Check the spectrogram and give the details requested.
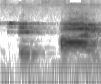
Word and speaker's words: Ticbite: Yeah, I'm also, my personal page is Tick Bite NC. Tick Bite NC. There's no K in Tick Bite. That's just the way it's spelled.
